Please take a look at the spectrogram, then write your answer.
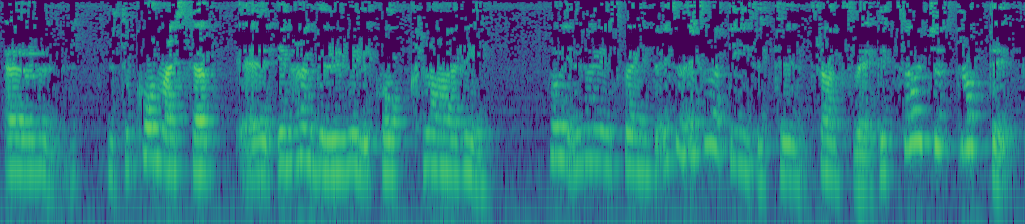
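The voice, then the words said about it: Non-native accented English. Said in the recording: “With the accent I speak with, I cannot, you see, it's such a perfect English name.”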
